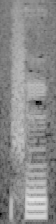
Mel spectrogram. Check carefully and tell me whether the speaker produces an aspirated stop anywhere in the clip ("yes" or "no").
no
